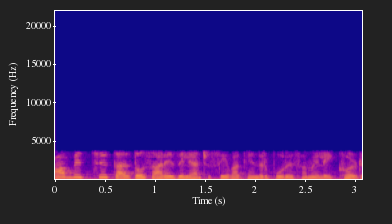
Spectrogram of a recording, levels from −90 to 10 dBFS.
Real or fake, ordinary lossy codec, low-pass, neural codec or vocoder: real; none; 3.6 kHz; none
